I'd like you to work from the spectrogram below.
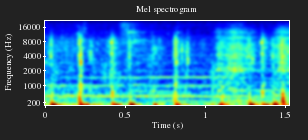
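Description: Horse hooves clop in the Life is Feudal video game, a steady rhythmic series of close, dull hoofbeats, roughly four or five strikes per second, with faint voices in the background.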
